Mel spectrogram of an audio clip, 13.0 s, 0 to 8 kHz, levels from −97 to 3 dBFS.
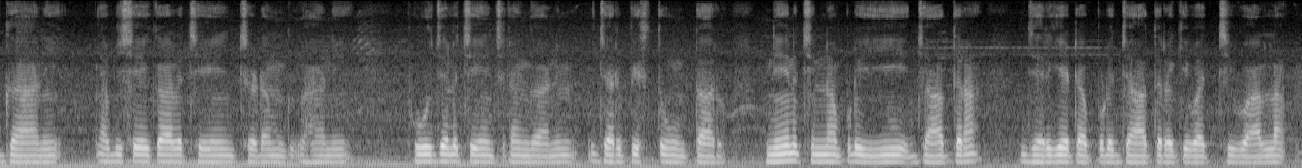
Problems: constant background noise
